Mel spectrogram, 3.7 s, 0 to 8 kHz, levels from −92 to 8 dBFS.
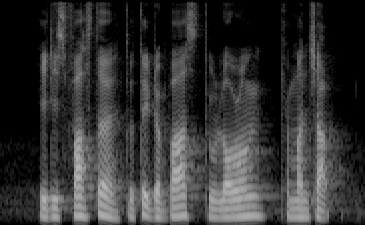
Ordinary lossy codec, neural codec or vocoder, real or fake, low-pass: none; none; real; none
